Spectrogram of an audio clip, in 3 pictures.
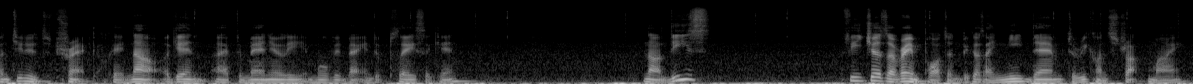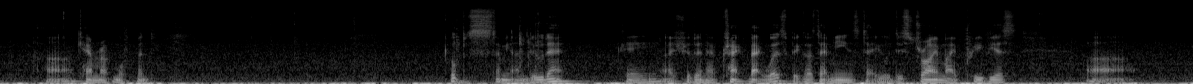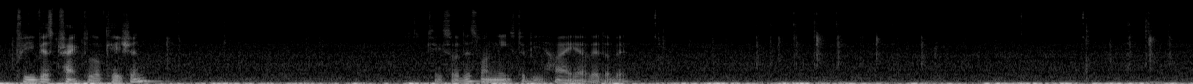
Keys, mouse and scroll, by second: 0.0 alt+Right, 1.8-4.2 drag, 4.2-13.2 drag, 14.5 alt+Left, 17.1 ctrl+z, 18.6 Left, 19.3 Right, 20.1-21.4 typing, 22.4 Right, 22.8 Left, 23.3 Right, 23.9 Left, 24.5 Right, 24.7 Left, 26.1 Right, 28.4-29.2 typing, 29.0 shift+click, 30.9 shift+Left, 31.3 shift+Right, 31.6 shift+Left, 31.7 shift+Right, 32.0 shift+Left, 32.5 shift+Left, 33.0 Right, 34.0 shift+click, 34.9 shift+Left, 35.1 Right.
